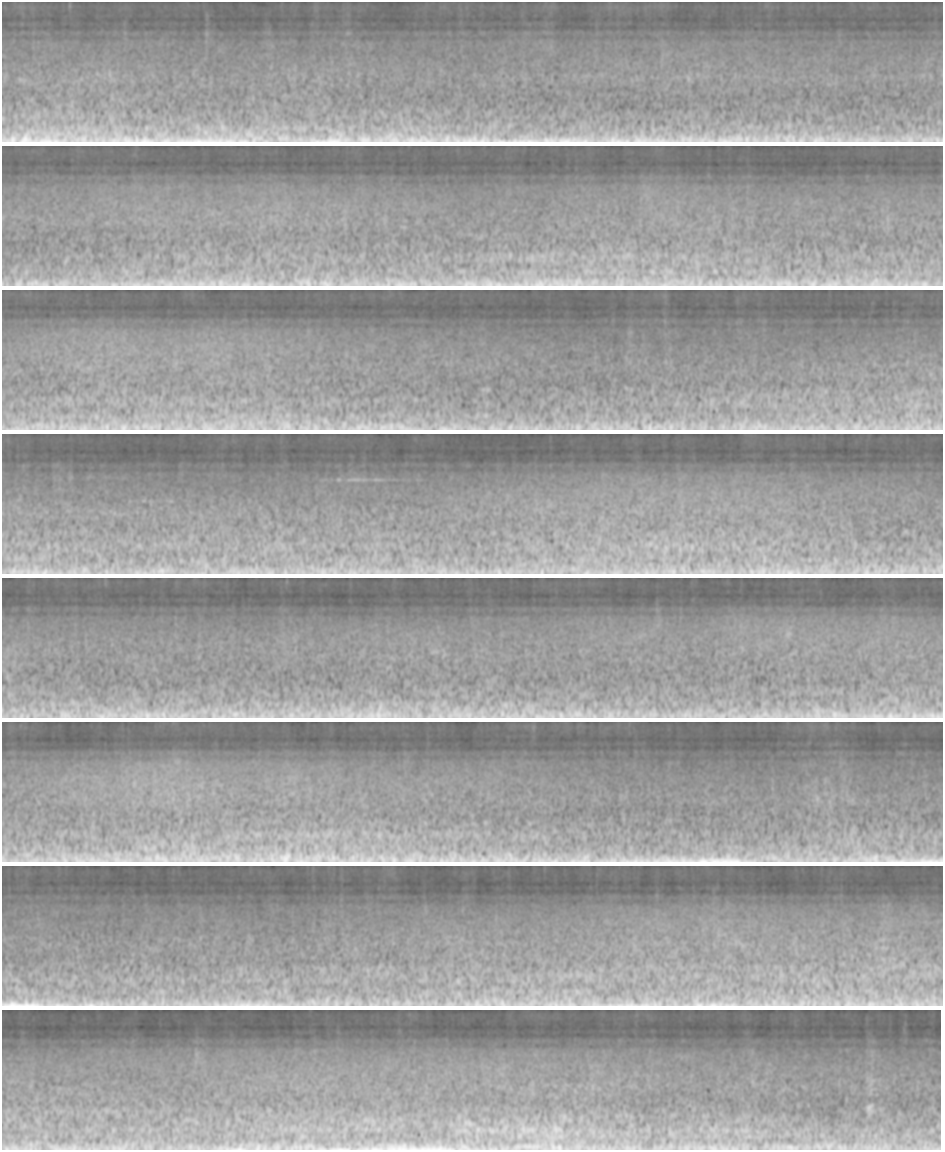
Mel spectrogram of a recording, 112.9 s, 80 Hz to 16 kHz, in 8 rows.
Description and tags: Rainy Day 1
Recorded from the balcony of an inner city apartment building in early morning on a moderately rainy day. Location recording with no processing.
atmos, city, day, exterior, morning, rain, rainy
